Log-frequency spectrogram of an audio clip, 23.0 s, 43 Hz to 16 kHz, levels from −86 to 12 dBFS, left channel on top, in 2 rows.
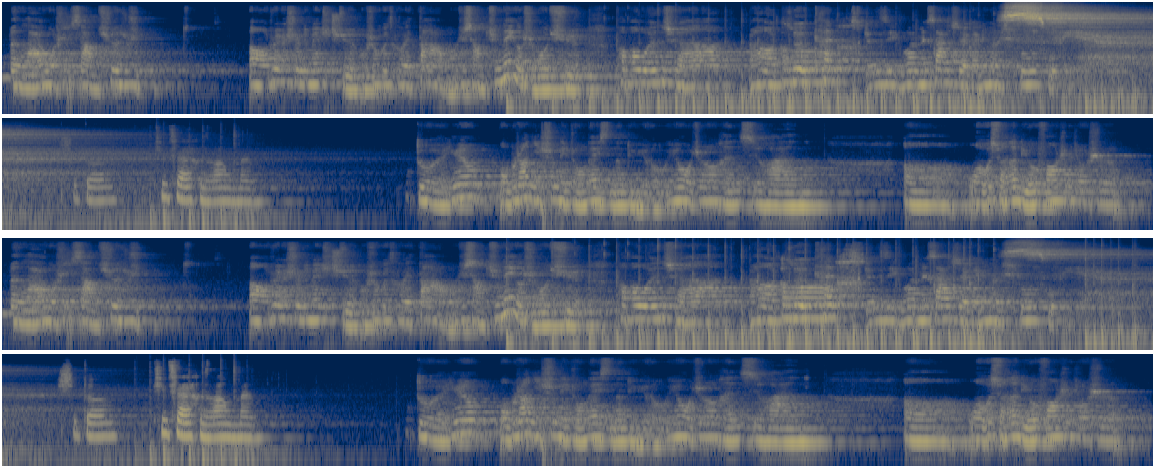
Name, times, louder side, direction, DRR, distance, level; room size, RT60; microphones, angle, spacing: voice 1, 0.1-1.4 2.5-10.6 15.7-22.7, left 1 dB, 20° left, 1.2 m, -31 dB
sound 1, 5.0-10.0 10.8-11.4 12.8-14.0, right 1 dB, 25° right, 0.9 m, -39 dB
voice 2, 7.8-8.6 12.1-12.7 13.0-14.1, right 6 dB, 55° right, 0.4 m, -30 dB
Whispering, 9.9-13.2, left 15 dB, 60° left, 0.4 m, -27 dB
29.5 x 22.5 x 4.1 m
head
